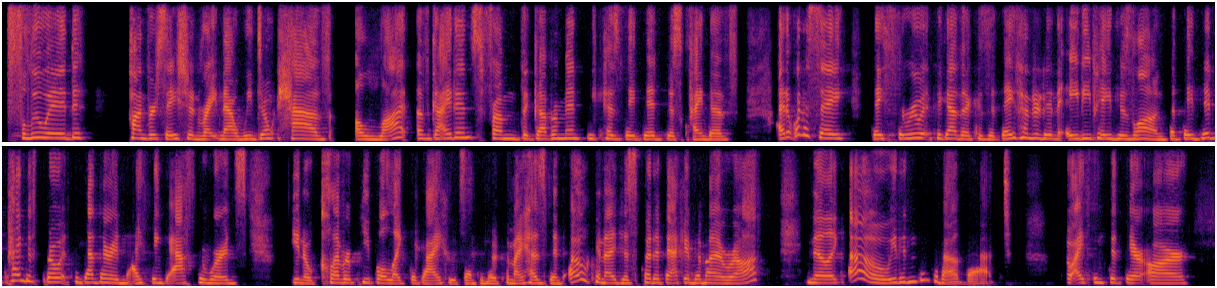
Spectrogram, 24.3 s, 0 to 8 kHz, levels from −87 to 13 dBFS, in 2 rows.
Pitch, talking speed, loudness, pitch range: 215 Hz, 210 wpm, -20 LUFS, 190-235 Hz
